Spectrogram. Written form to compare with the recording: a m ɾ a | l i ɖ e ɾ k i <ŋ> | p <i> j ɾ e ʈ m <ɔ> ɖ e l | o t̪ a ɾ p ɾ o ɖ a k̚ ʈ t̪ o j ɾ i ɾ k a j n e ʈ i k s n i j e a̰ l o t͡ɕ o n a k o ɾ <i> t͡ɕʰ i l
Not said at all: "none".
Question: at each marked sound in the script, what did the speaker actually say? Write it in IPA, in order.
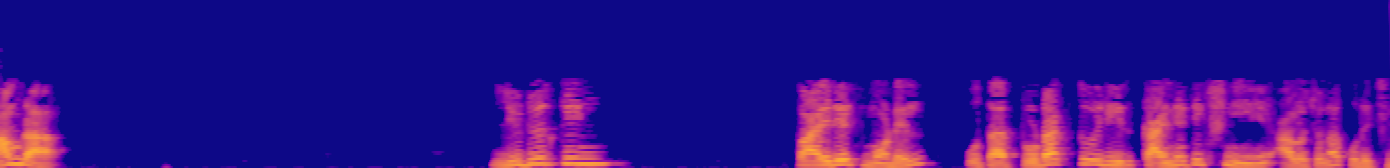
ŋ, a, ɔ, e

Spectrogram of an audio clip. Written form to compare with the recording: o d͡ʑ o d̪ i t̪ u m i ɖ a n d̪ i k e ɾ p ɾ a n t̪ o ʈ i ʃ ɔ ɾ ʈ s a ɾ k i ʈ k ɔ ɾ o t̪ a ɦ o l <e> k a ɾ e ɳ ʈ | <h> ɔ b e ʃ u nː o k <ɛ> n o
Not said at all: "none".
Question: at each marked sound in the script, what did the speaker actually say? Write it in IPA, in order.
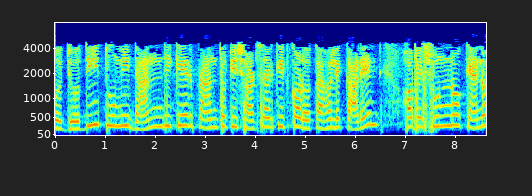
e, h, ɛ

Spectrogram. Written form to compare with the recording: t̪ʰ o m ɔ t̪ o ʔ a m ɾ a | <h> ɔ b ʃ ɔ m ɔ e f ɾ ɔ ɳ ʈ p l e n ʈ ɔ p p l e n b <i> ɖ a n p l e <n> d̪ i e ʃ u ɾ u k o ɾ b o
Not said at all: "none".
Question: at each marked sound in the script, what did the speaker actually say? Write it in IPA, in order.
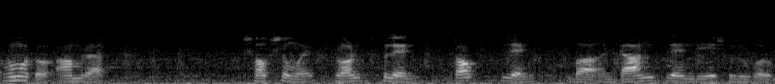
ʃ, a, n

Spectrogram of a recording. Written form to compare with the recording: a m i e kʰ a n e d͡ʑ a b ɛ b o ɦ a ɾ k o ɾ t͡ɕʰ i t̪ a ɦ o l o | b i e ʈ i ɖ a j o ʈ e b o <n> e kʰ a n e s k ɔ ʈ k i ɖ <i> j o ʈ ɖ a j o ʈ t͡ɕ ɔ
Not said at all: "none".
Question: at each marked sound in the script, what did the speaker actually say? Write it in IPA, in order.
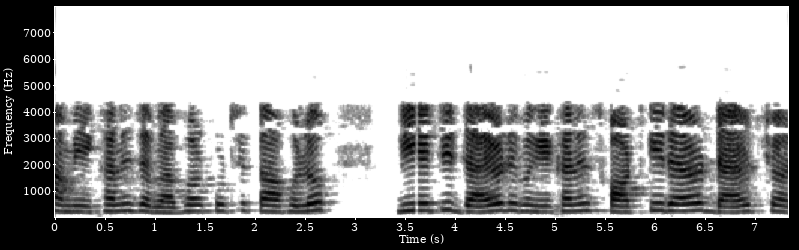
ŋ, a

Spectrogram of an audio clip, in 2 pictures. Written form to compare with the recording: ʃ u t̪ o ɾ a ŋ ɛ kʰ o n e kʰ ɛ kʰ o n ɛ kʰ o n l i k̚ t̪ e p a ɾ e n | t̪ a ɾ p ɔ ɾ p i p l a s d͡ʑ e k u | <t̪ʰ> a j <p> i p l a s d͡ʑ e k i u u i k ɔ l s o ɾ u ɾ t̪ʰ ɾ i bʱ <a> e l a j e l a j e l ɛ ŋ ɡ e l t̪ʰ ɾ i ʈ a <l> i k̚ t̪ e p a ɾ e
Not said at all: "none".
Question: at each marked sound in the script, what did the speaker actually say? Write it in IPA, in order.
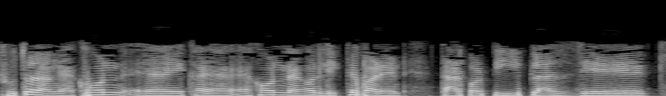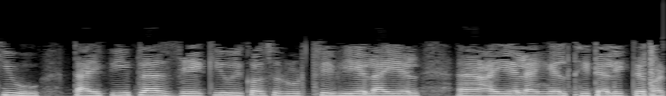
t̪, p, i, l

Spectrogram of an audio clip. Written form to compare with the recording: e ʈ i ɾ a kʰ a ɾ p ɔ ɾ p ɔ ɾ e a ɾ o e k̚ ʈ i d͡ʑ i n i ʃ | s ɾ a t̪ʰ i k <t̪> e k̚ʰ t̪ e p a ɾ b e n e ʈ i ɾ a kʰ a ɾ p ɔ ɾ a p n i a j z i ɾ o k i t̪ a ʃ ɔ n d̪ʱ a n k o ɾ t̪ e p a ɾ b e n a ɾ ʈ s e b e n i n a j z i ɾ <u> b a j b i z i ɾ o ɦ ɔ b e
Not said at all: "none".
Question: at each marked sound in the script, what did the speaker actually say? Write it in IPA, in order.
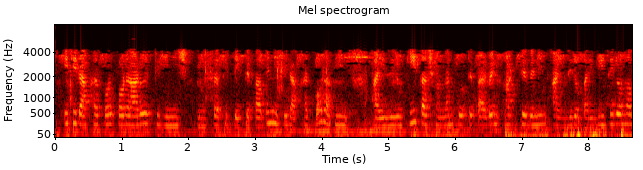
d̪, o

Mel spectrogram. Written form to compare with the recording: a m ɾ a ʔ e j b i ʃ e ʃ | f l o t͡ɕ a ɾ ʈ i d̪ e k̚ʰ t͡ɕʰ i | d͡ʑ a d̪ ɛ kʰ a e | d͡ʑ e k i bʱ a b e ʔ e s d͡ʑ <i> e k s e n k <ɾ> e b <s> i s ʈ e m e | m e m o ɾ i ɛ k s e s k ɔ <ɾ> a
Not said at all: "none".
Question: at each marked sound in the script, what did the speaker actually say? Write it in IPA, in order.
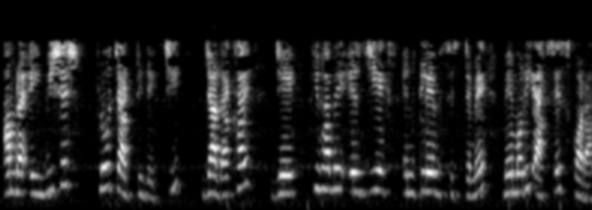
i, l, s, ɾ

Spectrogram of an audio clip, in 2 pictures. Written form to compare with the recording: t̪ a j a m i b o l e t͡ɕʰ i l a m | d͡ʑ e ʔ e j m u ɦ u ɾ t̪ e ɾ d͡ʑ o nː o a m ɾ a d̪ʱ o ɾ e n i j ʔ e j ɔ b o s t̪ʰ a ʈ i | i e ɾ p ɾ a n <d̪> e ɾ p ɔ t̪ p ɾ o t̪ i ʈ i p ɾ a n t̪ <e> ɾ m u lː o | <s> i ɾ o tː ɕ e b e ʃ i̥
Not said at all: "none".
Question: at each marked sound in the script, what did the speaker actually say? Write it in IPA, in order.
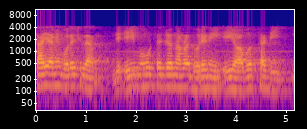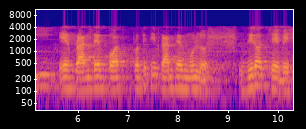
t̪, e, z

